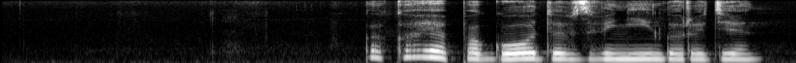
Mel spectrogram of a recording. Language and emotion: Russian, sad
